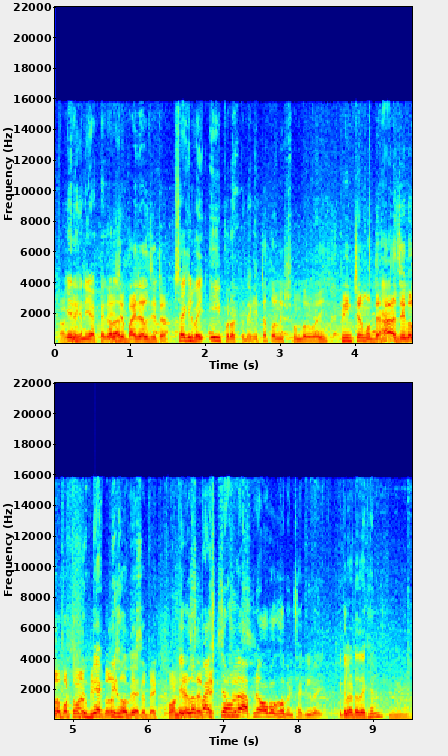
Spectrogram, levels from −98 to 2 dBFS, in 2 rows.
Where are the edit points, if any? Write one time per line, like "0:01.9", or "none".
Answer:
0:01.5
0:03.8
0:06.1
0:08.4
